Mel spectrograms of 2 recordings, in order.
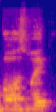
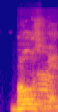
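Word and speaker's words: Boseman: rest in peace to chad boswick right that's if i said it right bozeman i'm sorry it's bozeman i'm saying it wrong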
